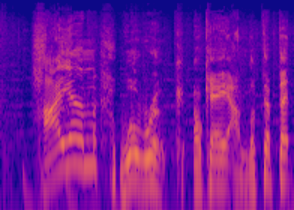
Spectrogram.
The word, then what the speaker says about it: Hayam: All right, Haim Woo. Okay, I looked up that name on how to pronounce it.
